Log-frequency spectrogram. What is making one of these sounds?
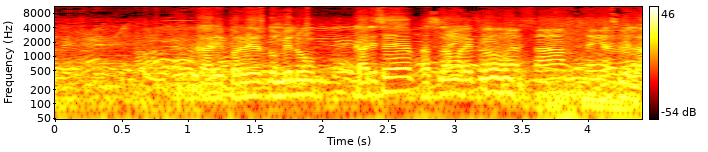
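A man speaks loudly amid a pressing crowd, close by.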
